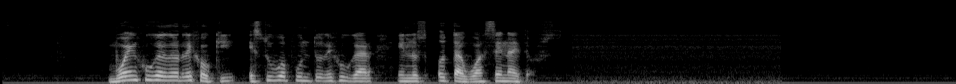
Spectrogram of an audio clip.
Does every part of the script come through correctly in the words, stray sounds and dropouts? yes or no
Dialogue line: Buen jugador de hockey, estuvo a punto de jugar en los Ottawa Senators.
yes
